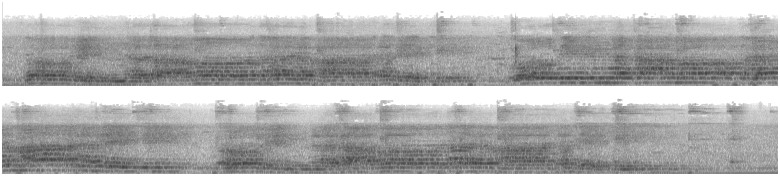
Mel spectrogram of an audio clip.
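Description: A man's voice chanting a Hindu devotional prayer to a slow melody, with long held notes in three phrases of about six seconds each and short breaths between them. A steady low hum runs underneath.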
